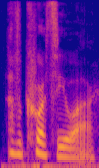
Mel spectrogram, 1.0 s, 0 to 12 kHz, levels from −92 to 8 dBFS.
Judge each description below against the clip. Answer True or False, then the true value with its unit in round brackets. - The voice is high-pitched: False (170 Hz)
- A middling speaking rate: False (240 wpm)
